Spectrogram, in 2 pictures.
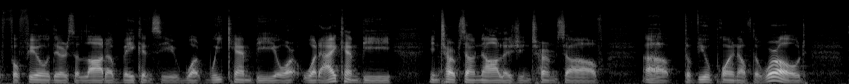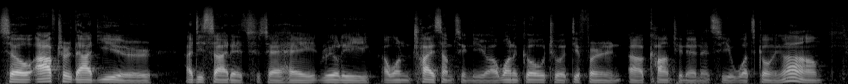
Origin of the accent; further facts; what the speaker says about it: Beijing, China; English is a second language; moved away as an adult; now in Charlotte, United States; born and raised in Beijing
